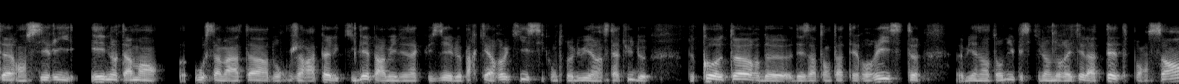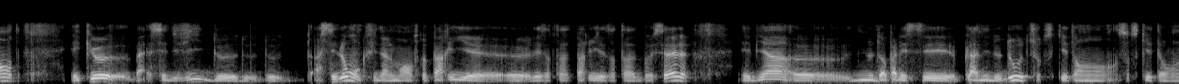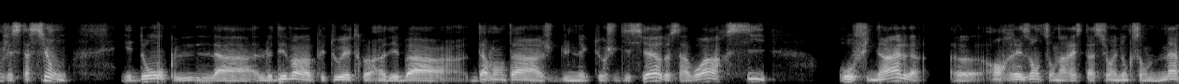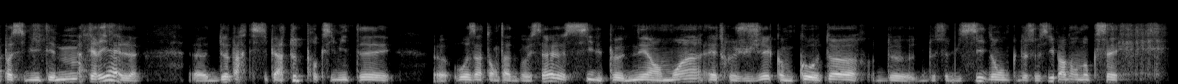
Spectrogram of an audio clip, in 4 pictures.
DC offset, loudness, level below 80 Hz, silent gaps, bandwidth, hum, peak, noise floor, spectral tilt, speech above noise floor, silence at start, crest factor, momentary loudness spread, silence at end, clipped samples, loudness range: under 0.1%; -21 LUFS; -54 dBFS; none; 7.6 kHz; none; 0 dBFS; -53 dBFS; -5 dB/octave; 32 dB; 0 s; 20 dB; 9 LU; 0.15 s; under 0.1%; 3 LU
